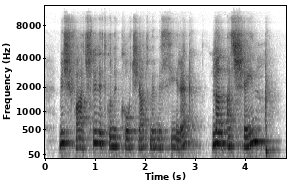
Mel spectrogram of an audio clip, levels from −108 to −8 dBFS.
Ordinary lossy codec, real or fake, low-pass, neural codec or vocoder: Opus, 24 kbps; real; 10.8 kHz; none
